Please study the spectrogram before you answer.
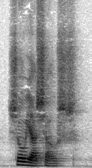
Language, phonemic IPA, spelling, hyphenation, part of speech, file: Dutch, /ˈsoː.jaːˌsɑu̯s/, sojasaus, so‧ja‧saus, noun, Nl-sojasaus.ogg
- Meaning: soy sauce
